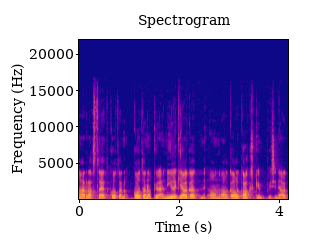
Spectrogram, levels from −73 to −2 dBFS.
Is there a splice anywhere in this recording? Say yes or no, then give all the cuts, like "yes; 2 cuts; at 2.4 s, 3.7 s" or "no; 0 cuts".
yes; 2 cuts; at 1.4 s, 2.4 s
